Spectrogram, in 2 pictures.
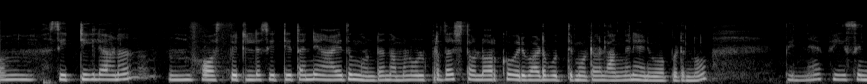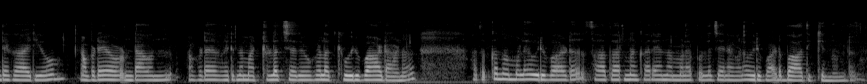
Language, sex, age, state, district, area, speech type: Malayalam, female, 18-30, Kerala, Wayanad, rural, spontaneous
